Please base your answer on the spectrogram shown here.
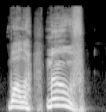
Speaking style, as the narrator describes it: Galindo bellowed

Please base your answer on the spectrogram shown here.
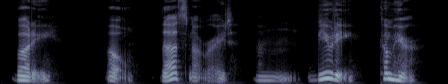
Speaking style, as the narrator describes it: Lin Qingyu said coolly

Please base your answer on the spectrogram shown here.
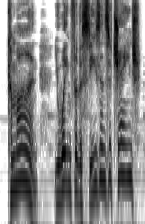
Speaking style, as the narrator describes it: Dax shouted while leaning out of the cab

